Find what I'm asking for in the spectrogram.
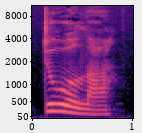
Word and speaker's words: doula: She is a consciousness doula. Did I say that right? – Doula. That's correct.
